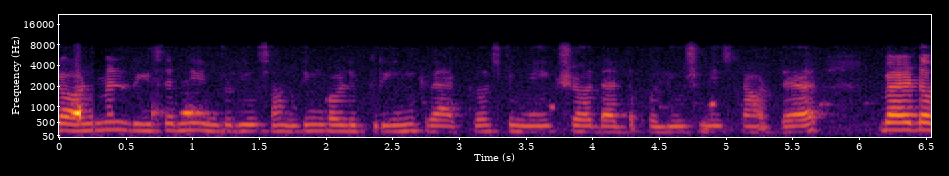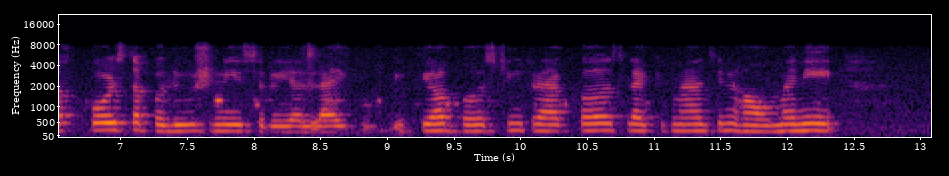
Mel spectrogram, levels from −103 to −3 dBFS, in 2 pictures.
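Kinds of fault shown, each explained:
Speech suppressed in double talk: Near 0.3 s the voice briefly dips by about 10 dB for well under a tenth of a second. This is likely the echo canceller, facing both sides talking at once, turning down the talker's speech along with the loudspeaker echo.
Echo leak: From 0.95 to 1.03 s a faint delayed copy of the voice surfaces, around 15 dB below the speech and trailing it by 810 ms. This likely comes from a loudspeaker on one side of the call whose echo canceller let part of the microphone pickup through.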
